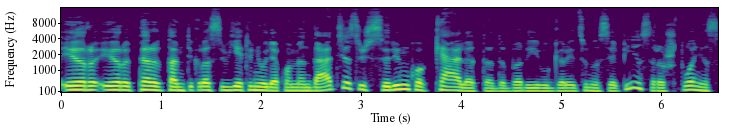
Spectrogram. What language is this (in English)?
Lithuanian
